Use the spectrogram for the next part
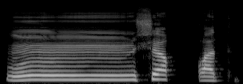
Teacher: اِذَا السَّمَاءُ انشقت، نون پہ اخفا کریں گے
